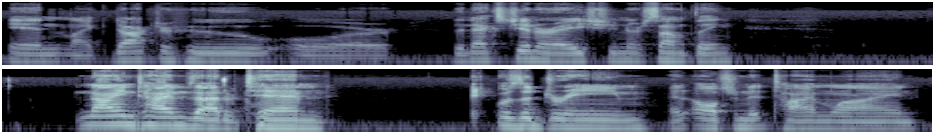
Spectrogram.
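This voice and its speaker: A man's voice: mid-range voice, slow pace, smooth. A man in a casual podcast discussion, hosting and rambling as he repeats and rephrases his points. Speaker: podcast host. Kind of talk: casual review chat about sci-fi shows.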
